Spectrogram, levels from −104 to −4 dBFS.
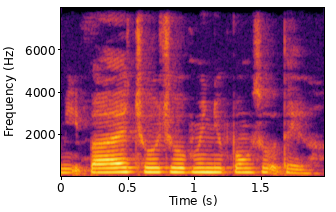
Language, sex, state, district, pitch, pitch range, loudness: Wancho, female, Arunachal Pradesh, Longding, 205 Hz, 195-205 Hz, -15 LUFS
